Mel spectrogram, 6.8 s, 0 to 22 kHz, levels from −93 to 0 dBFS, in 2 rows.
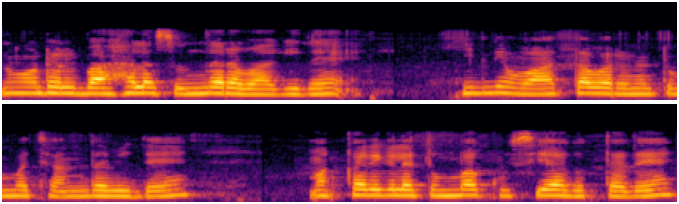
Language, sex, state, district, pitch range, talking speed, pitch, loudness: Kannada, female, Karnataka, Dakshina Kannada, 190-210 Hz, 90 wpm, 200 Hz, -18 LUFS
